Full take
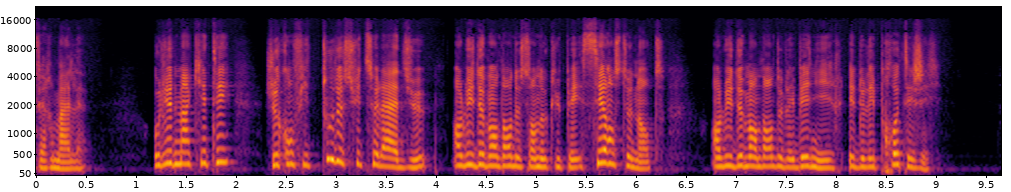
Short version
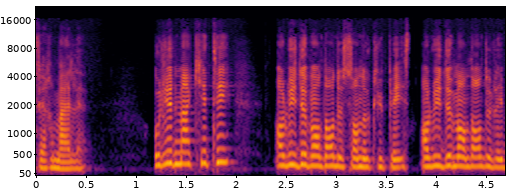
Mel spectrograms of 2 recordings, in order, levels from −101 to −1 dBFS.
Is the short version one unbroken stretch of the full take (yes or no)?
no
